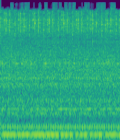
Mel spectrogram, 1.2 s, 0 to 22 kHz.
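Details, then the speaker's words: 2015 Dodge Challenger 5.7 HEMI V8 with Shaker, cold, idling after swapping the stock 203° thermostat for a 180° one, checking for leaks, none found: deep even burble, steady low rumble, no ticks or knocks; normal idle. "I love the sound of this guy phenomenal you want to keep your wife happy go get or a Hemi"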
